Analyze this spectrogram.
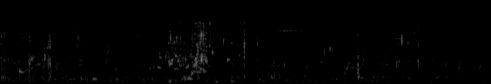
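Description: Near silence with faint, scattered small splashes and sloshes of water, the loudest cluster about two seconds in.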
